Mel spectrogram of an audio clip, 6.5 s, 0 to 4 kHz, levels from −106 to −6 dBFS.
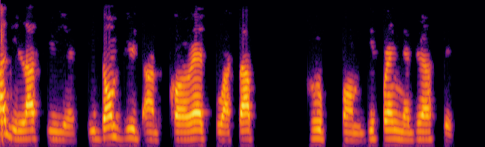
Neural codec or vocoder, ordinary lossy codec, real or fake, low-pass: none; none; real; 3.6 kHz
